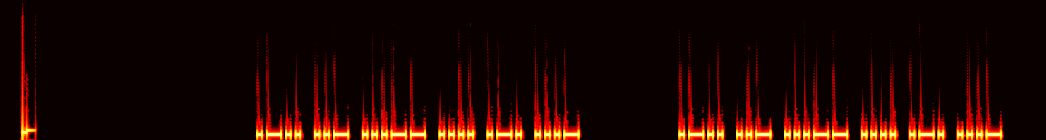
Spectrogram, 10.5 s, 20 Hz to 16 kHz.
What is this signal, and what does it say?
Morse code, heard as a keyed tone, about 25 wpm, 700 Hz. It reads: LU3HRV LU3HRV
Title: DXCC-100 Call Signs - 6 Characters - Repeated 3x - 25wpm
